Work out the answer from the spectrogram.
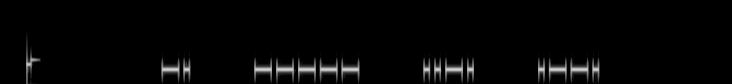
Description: Morse code, heard as a keyed tone, about 21 wpm, spaced as for 10 wpm, 700 Hz. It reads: N0FP
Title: USA Call Signs - 4 Characters - 4x Character Spacing - 22wpm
